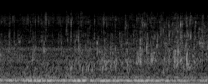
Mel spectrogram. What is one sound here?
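Water drips and trickles from a wrung-out cloth.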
